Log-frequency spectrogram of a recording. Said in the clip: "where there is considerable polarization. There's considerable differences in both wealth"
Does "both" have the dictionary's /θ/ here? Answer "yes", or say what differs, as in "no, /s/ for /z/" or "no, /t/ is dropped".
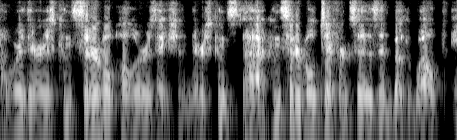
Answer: yes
